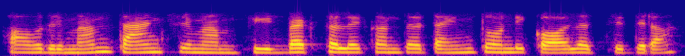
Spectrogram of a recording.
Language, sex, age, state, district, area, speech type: Kannada, female, 18-30, Karnataka, Gulbarga, urban, conversation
